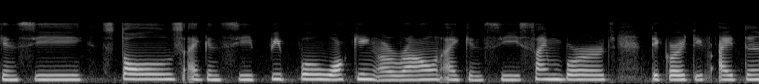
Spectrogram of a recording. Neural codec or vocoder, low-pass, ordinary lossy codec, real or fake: none; 7.2 kHz; none; real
